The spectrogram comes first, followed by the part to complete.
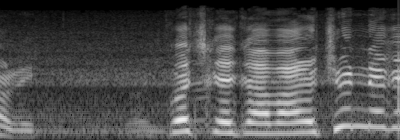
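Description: A woman speaking; she breaks off about a second near the start, then talks on.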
